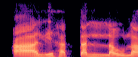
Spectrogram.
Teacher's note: हमने किया ना इदगाम गुन्ने के बगैर। हाँ जी, जहाँ पे गुन्ने के बगैर इदगाम है, ये देखो जी, इदगाम कामिल है ना, तो शद की भी जी, जरूरत नहीं पड़ी।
